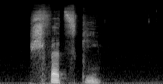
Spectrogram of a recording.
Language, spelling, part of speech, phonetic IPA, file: Polish, szwedzki, adjective / noun, [ˈʃfɛt͡sʲci], Pl-szwedzki.ogg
